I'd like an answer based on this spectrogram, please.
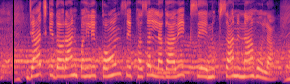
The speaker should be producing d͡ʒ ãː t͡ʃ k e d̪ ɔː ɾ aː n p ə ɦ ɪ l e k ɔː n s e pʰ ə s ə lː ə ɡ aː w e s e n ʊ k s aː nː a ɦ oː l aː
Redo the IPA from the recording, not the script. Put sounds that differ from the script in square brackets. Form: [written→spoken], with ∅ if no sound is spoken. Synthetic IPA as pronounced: d͡ʒ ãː t͡ʃ k e d̪ ɔː ɾ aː n p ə ɦ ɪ l e k ɔː n s e pʰ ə s ə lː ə ɡ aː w e s e n ʊ k s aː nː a ɦ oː l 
